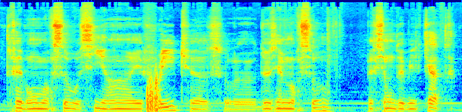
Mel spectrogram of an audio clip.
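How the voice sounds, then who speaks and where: Over background music, a man with a low voice speaks at normal speed as he hosts a video showcasing his music collection. His casual commentary is chatty and hesitant, filled with fillers.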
